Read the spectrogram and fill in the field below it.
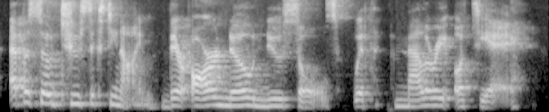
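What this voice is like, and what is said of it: Put-on French accent. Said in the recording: “Do you like my French accent?”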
